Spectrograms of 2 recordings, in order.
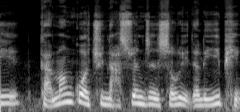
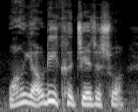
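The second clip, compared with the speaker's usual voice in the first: usual speaking voice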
